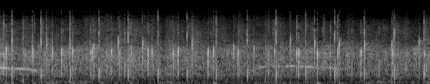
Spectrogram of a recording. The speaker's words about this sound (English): I think a big round of applause for our host each and every week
